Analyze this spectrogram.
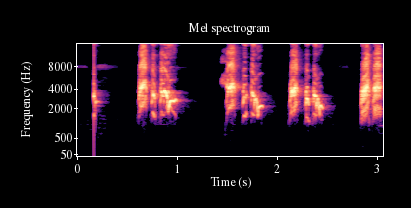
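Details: Lively Long-tailed shrike song offered as a lure for stressed shrikes: a sharp click, then four dense scratchy chattering bursts, each about a third of a second, separated by short silences.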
